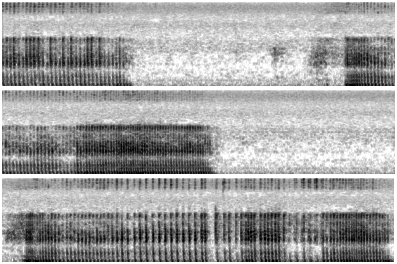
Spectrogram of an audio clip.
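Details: Snoring: loud, rough, rattling snores in long breaths with quiet pauses between them, about three snores heard; ordinary snoring.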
